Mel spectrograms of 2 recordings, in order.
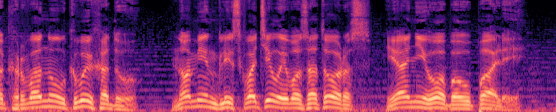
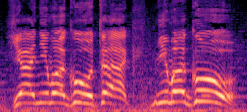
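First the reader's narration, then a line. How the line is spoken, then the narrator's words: Shouting. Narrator (Russian): кричал Жорж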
